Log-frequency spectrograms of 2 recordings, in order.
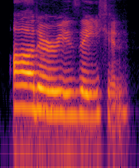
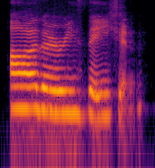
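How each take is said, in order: The two takes are said the same way.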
